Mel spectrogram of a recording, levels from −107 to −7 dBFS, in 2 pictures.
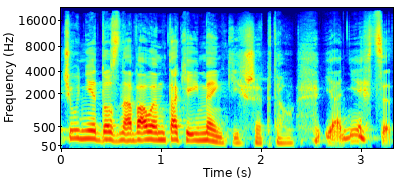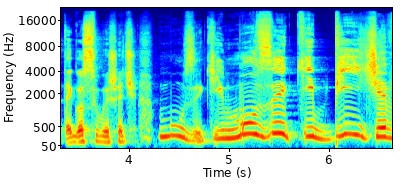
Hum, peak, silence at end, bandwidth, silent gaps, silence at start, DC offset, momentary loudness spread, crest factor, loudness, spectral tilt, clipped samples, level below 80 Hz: none; -4 dBFS; 0 s; over 20 kHz; none; 0 s; under 0.1%; 11 LU; 20 dB; -24 LUFS; -4 dB/octave; under 0.1%; -68 dBFS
